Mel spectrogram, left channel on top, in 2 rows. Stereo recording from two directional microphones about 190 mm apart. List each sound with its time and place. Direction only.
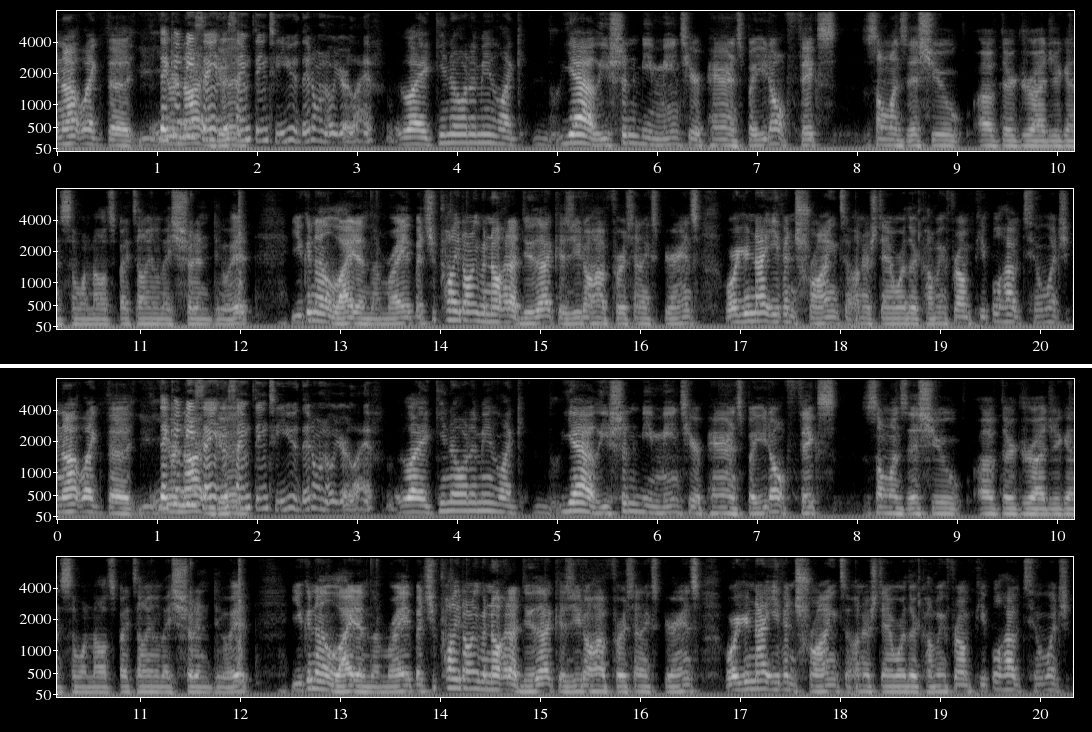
0.0 s speech: 20° left (ahead or behind)
1.0 s speech: 10° right (ahead or behind)
3.5 s speech: 20° left (ahead or behind)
